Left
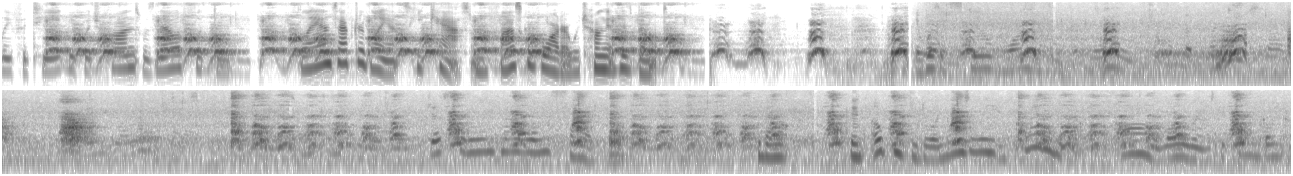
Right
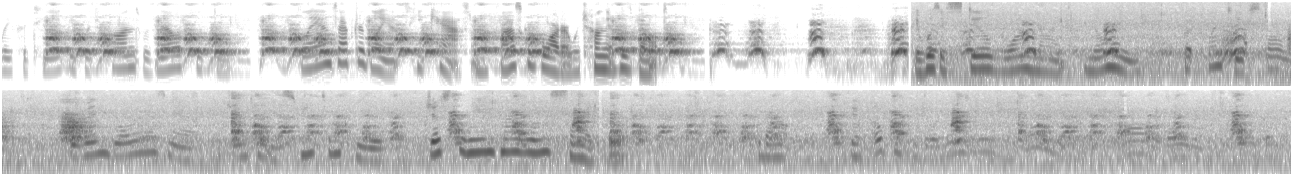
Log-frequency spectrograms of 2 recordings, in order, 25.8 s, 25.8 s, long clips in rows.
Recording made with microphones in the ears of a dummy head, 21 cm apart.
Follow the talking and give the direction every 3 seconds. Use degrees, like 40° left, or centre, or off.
70° left, 50° left, 30° left, 50° right, 60° right, 50° right, 10° right, 60° left, 70° left.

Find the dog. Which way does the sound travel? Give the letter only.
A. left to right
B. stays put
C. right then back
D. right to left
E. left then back
B.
